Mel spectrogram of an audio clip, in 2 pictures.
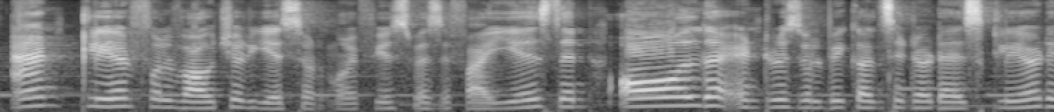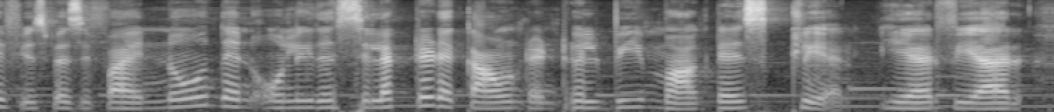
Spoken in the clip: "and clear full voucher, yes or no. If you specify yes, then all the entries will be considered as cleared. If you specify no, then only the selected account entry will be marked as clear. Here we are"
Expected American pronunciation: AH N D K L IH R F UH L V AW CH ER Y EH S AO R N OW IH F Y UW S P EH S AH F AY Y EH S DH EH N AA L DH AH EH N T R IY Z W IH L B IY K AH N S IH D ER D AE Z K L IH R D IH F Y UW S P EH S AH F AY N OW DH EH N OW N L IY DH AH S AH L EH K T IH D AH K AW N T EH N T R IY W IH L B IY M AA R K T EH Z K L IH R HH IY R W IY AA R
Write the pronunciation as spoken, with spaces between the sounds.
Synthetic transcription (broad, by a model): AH N D K L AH R F UH L V AW CH ER Y EH S AO R N OW IH F Y UW S P EH S AH F AY Y EH S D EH N AA L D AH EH N T R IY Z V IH L B IY K AH N S IH D ER D AE Z K L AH R D IH F Y UW S P EH S AH F AY N OW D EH N OW N L IY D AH S AH L EH K T IH D AH K AW N T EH N T R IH L B IY M AA R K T EH Z K L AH R HH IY R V IY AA R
